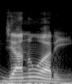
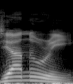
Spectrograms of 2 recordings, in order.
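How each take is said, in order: First: The vowel after 'Janu' is said fully. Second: The vowel after 'Janu' is nearly silent. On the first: The speaker calls it wrong. "আমরা তো বলি জানুয়ারি" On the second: The speaker calls it right. "মানে অনেকটা আ সাউন্ডটা silent হয়ে যায়"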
